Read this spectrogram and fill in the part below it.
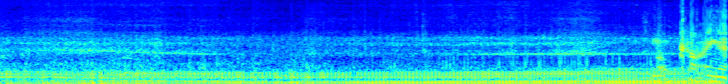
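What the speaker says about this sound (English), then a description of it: "Look at those lovely bikes." Motorcycles out riding: a steady, close engine drone holds throughout with a low rumble, and a brief metallic clatter comes near the end.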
